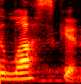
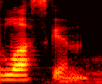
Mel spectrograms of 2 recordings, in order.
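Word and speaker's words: Luskan: but like there's like the town of luskin l-u-s-k-a-n and I thought it was less gone but other people say luskin because some random guy at ever at least in this game says luskin and I'm like fine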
